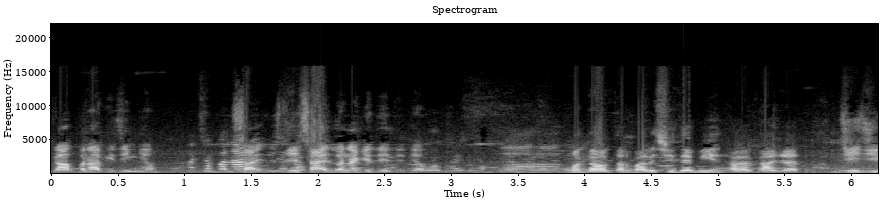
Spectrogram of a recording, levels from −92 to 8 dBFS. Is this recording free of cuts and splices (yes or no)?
yes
